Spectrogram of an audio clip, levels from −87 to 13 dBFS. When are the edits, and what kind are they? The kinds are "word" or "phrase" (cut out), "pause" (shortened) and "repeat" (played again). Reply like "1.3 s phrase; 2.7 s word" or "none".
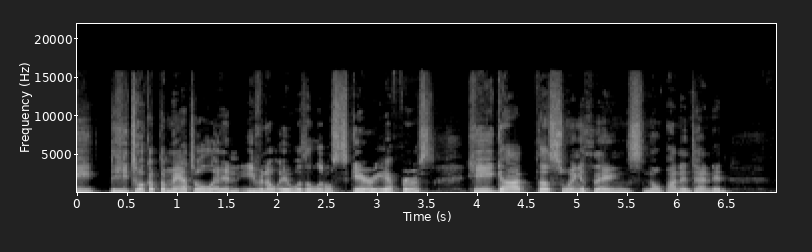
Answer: none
